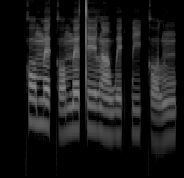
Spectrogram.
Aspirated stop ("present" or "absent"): absent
